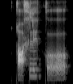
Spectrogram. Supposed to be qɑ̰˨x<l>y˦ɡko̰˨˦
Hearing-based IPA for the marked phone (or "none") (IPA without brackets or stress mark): l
